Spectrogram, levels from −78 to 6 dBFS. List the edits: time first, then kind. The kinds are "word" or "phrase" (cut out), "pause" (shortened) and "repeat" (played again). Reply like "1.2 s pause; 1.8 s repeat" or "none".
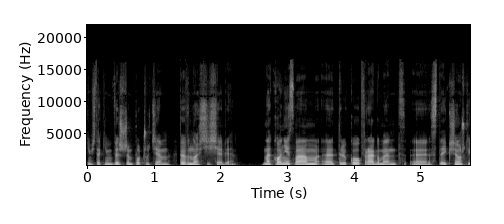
1.3 s pause; 3.1 s word; 4.1 s word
